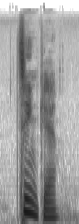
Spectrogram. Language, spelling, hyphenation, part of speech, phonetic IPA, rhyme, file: Hungarian, cinke, cin‧ke, noun, [ˈt͡siŋkɛ], -kɛ, Hu-cinke.ogg
- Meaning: tit, titmouse (bird), especially the great tit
